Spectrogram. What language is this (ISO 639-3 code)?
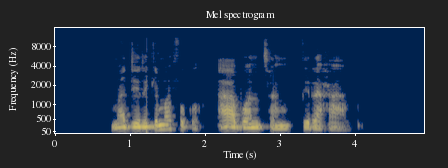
tsn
